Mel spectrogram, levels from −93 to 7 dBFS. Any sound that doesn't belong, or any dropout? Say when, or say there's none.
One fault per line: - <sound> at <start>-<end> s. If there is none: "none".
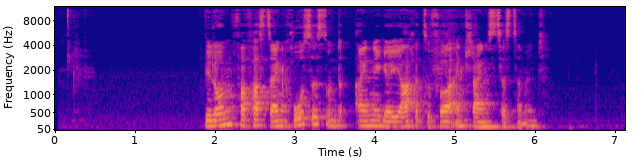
none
